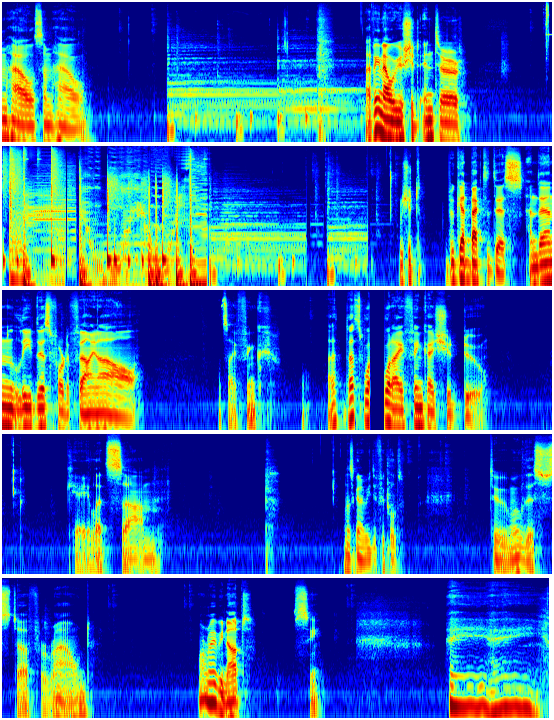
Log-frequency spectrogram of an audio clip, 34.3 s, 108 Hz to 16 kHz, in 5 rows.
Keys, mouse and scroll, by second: 0.0-0.7 scroll up 4, 1.4 click, 2.1 space, 2.7 ctrl+s, 3.1-3.9 ctrl+scroll down 5, 3.9 space, 4.4-4.7 scroll up 2, 6.5 click, 6.7 space, 7.7 space, 7.7 click, 9.3 click, 10.7 space, 10.7 click, 11.7 click, 12.8-13.3 scroll up 2, 13.6-13.9 scroll down 2, 14.6 g, 15.0 scroll down 2, 15.4 ctrl+scroll up 2, 16.2 ctrl+r, 17.5-19.2 drag, 19.5-20.1 scroll down 2, 20.2-20.6 scroll down 1, 20.9-21.8 scroll up 4, 23.1 ctrl+scroll up 2, 25.5 ctrl+click, 25.9 ctrl+click, 26.3 ctrl+scroll up 2, 27.0 ctrl+click, 27.5 ctrl+click, 28.1 ctrl+scroll up 2, 28.7 ctrl+click, 29.6 ctrl+click, 30.3 ctrl+click, 30.5 ctrl+scroll up 2, 31.7 ctrl+click, 31.9 ctrl+scroll up 2, 32.6 scroll down 2, 33.5 ctrl+click.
